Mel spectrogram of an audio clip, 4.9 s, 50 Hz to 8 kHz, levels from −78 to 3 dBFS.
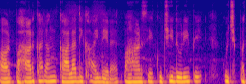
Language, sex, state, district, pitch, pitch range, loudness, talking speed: Hindi, male, Uttar Pradesh, Muzaffarnagar, 150 Hz, 140-160 Hz, -15 LUFS, 220 wpm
